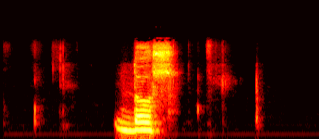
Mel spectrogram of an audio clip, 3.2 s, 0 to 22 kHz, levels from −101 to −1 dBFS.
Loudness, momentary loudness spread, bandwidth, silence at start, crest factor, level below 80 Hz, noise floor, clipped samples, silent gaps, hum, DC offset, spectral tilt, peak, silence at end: -15 LUFS; 26 LU; 7.8 kHz; 1.15 s; 20 dB; -62 dBFS; -90 dBFS; under 0.1%; none; none; under 0.1%; -4.5 dB/octave; -2 dBFS; 1.45 s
